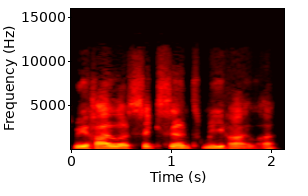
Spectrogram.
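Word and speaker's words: Mihaly Csikszentmihalyi: cent miila six miila his first name is miila so it's miila sixense miila and he wrote a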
